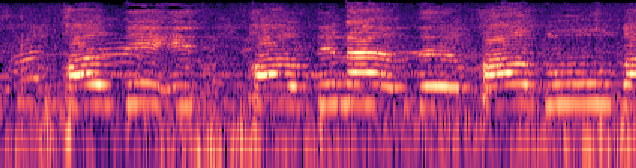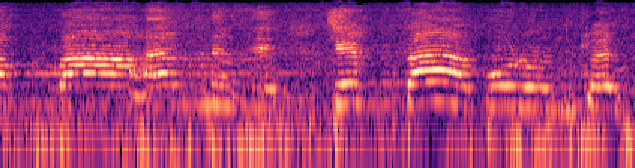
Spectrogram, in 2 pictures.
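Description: A young child singing into a handheld microphone, a high voice in short phrases of held and bending notes.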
